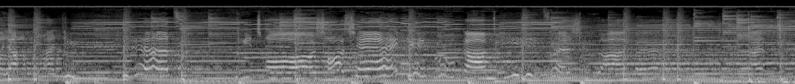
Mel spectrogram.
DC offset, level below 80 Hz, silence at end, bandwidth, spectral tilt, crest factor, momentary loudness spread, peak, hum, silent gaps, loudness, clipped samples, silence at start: under 0.1%; -32 dBFS; 0 s; 17 kHz; -3.5 dB/octave; 16 dB; 5 LU; -4 dBFS; none; none; -19 LUFS; under 0.1%; 0 s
